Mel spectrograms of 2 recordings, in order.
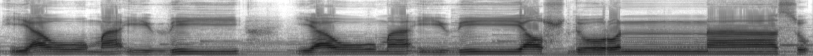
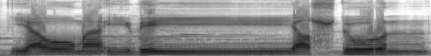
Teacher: jadi tanwinnya menghilang lalu dileburkan ke hurufnya dan sedikit ada gunanya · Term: Idgham Bighunnah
